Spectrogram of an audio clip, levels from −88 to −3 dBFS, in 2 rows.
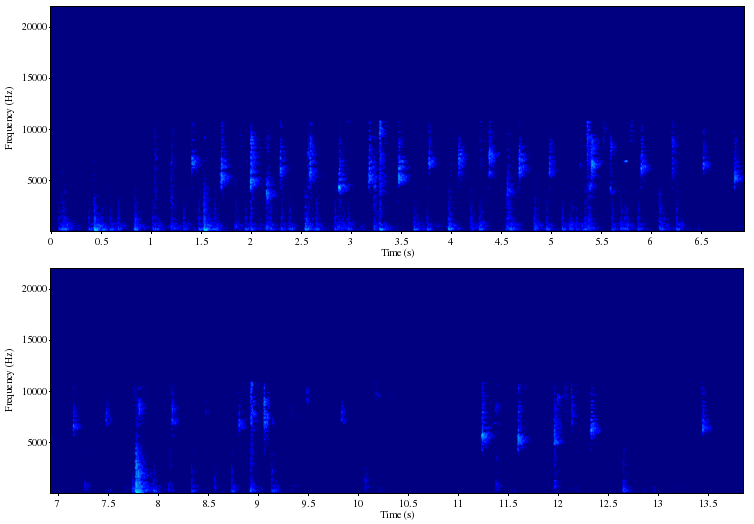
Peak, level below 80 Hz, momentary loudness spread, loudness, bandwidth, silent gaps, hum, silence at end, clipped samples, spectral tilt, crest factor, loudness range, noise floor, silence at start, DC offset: -42 dBFS; under -90 dBFS; 6 LU; -65 LUFS; 12 kHz; none; none; 0 s; under 0.1%; -2 dB/octave; 26 dB; 5 LU; under -90 dBFS; 0 s; under 0.1%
